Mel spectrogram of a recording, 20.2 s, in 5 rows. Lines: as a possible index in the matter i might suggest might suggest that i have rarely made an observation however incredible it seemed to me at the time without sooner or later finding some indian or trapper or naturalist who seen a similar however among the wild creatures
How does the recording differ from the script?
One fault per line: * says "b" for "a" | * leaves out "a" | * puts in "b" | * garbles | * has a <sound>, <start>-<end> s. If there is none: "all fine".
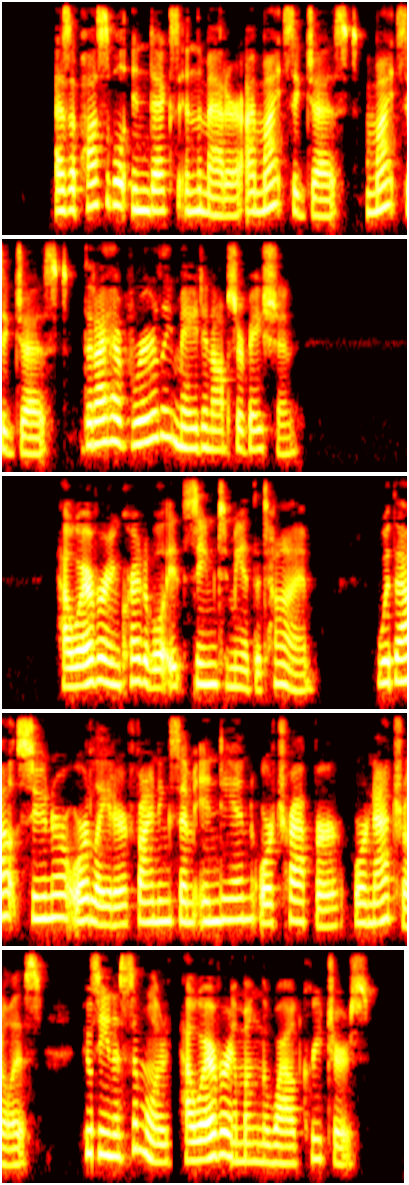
all fine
